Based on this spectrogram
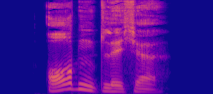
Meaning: inflection of ordentlich: 1. strong/mixed nominative/accusative feminine singular 2. strong nominative/accusative plural 3. weak nominative all-gender singular
- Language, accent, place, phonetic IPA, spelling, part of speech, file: German, Germany, Berlin, [ˈɔʁdn̩tlɪçə], ordentliche, adjective, De-ordentliche.ogg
